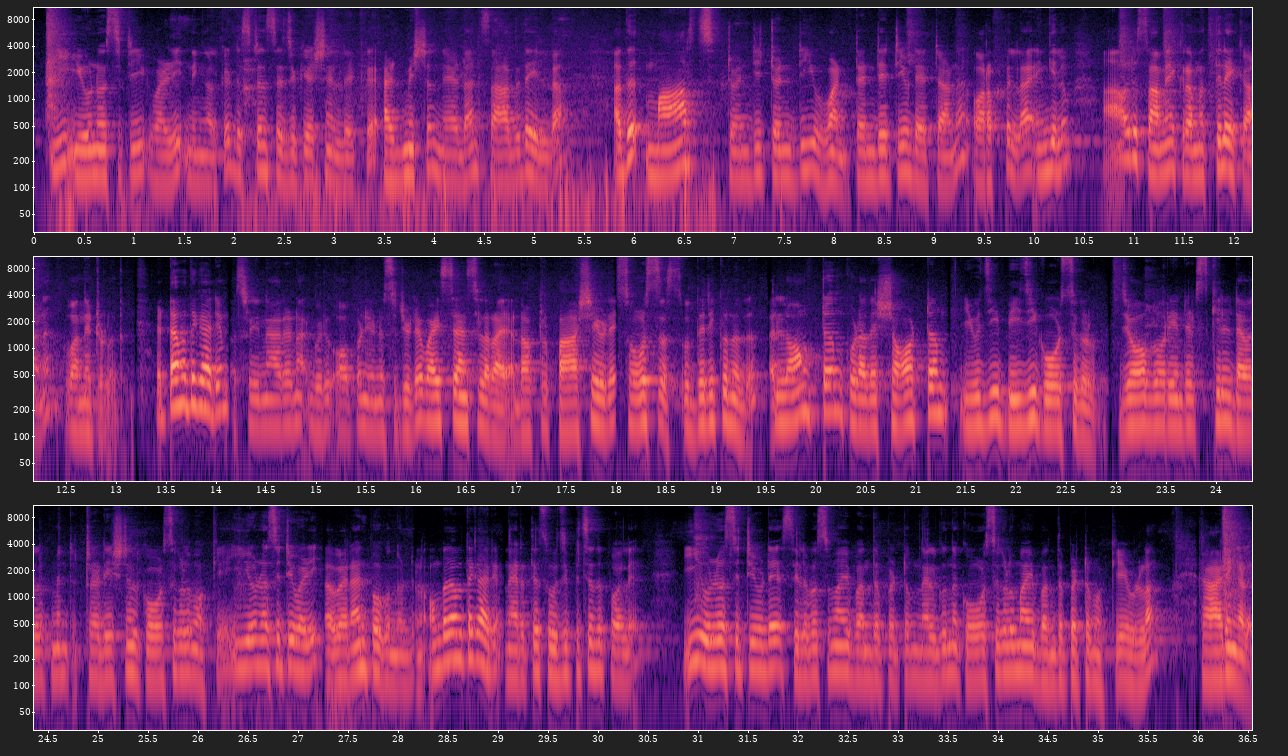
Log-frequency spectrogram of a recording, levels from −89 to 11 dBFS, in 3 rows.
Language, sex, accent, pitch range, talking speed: Malayalam, male, native, 120-145 Hz, 115 wpm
